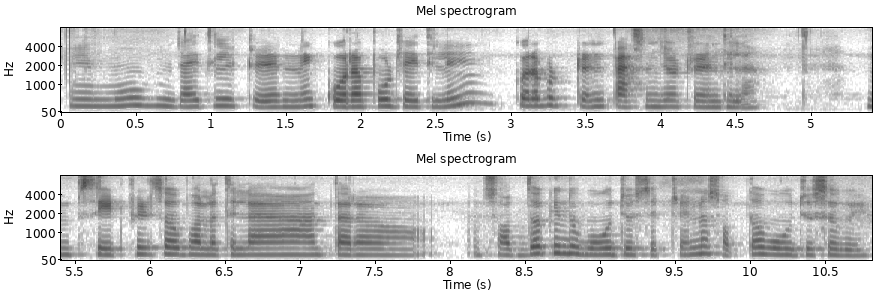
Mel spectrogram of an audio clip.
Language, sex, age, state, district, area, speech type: Odia, female, 18-30, Odisha, Kendujhar, urban, spontaneous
